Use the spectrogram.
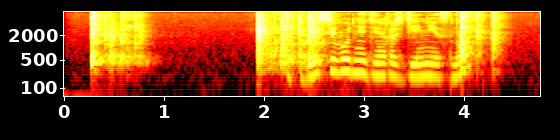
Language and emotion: Russian, neutral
